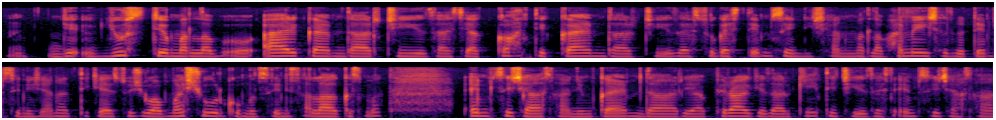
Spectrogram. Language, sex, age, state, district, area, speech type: Kashmiri, female, 18-30, Jammu and Kashmir, Baramulla, rural, spontaneous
